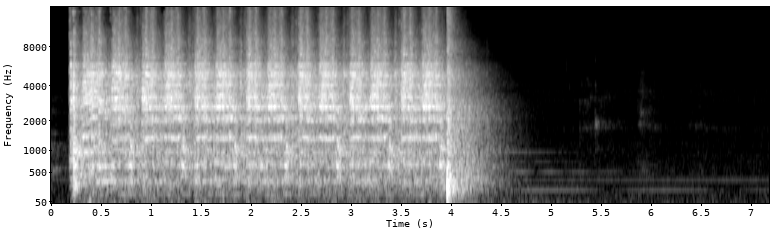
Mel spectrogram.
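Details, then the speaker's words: Small block Chevy V8 stored for years, cranking during compression check; steady starter cranking with even, strong beats around four a second, no catch; compression healthy and even. "Oh, guys, that's a pretty good compression, don't you think? Holy crap."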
